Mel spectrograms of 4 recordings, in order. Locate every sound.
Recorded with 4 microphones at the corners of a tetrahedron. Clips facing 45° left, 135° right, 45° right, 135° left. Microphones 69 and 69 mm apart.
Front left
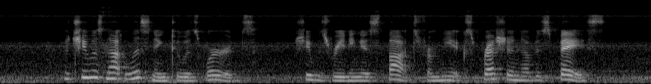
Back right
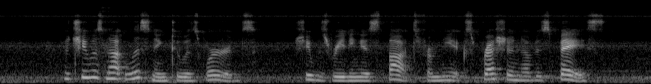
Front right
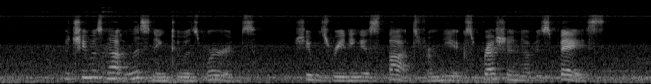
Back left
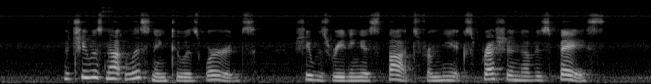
0.6 s a woman speaking: 145° left, 0.6 m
